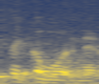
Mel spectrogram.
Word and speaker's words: Pekka Vuorinen: And welcome Pekka Vuorinen. Yes? How do you pronounce your name? Quite okay. Tell me, how do you say it yourself? Yeah, it's Pekka Vuorinen, but...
